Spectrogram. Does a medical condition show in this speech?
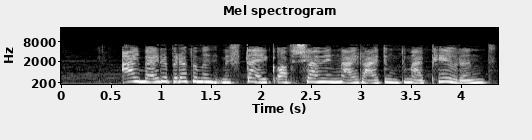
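Yes: 97% hearing loss, severe; 97% hearing loss since childhood, struggled understanding in hearing school, cochlear implants for last 6 years; hearing brought up to 80% with cochlear implants.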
